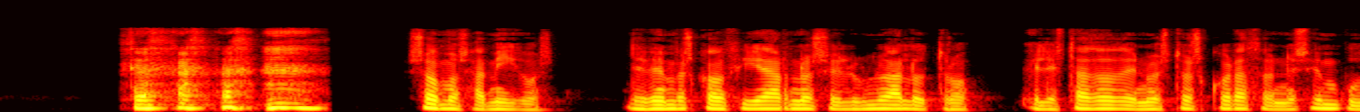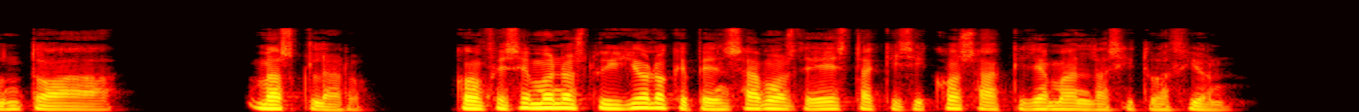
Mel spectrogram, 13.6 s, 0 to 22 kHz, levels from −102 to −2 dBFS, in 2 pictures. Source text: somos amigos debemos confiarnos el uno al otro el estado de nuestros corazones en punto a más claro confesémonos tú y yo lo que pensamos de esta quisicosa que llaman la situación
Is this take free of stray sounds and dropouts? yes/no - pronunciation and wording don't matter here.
no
